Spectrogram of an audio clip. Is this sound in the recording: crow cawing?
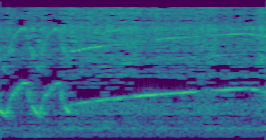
no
